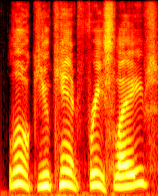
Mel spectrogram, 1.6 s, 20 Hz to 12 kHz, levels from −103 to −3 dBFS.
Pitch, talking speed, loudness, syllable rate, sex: 190 Hz, 190 wpm, -16 LUFS, 4.3 syllables/s, male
